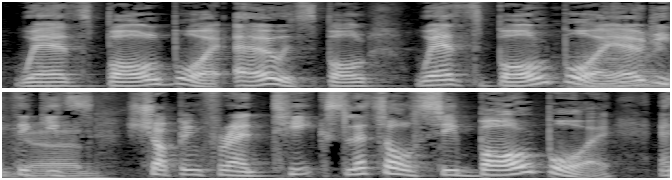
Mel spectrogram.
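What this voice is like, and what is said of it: Mocking effeminate voice. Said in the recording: “do a gay voice”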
